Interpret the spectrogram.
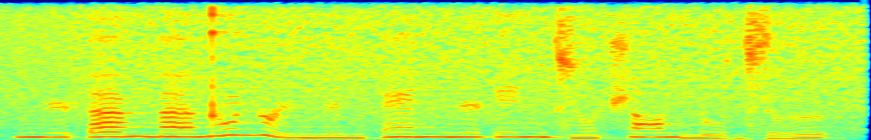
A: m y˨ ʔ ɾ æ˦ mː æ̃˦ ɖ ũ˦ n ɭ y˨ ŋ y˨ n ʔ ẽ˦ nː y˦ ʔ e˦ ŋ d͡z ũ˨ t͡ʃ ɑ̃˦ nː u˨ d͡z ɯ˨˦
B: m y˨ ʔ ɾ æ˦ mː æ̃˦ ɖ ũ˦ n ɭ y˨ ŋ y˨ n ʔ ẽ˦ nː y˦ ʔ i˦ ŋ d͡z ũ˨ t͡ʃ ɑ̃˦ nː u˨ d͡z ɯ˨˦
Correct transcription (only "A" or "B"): B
